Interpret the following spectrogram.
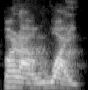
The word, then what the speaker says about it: Paraguay: Lo mismo pasa con Paraguay. Tiene tres sílabas.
